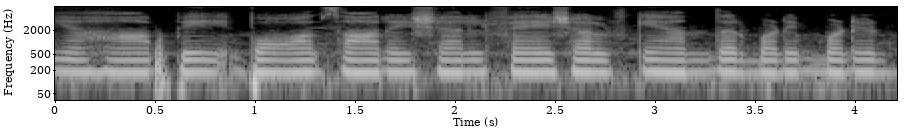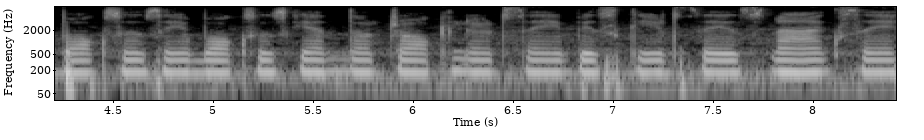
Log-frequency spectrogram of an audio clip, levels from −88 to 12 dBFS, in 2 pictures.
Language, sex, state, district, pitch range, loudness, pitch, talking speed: Hindi, female, Haryana, Rohtak, 175-180 Hz, -22 LUFS, 180 Hz, 155 wpm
